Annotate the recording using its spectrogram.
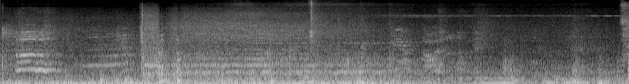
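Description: Vekoma Family Boomerang roller coaster train rolling into the station and slowing to a stop: a steady low rumble of the wheels on the track, with a steady whine for a couple of seconds and a sharp click about three seconds in.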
